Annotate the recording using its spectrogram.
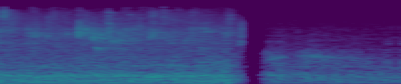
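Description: Tap water running steadily into a sink, cut off abruptly about a second in, leaving only faint room noise.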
